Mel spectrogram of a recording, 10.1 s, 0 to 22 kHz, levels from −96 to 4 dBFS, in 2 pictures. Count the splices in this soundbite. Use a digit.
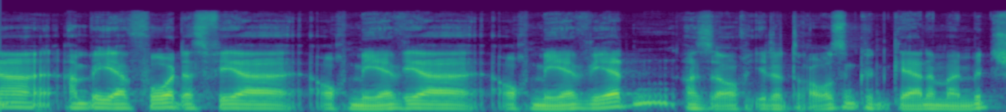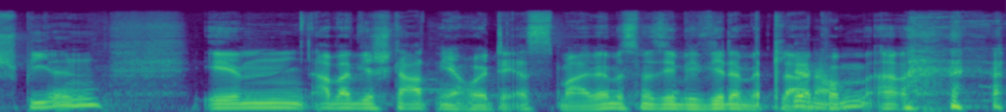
1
